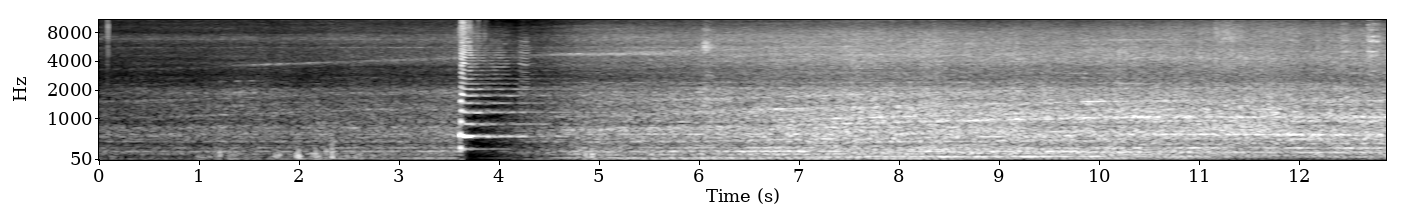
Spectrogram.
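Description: A train approaching, sounding one short, loud horn blast a little under four seconds in. It grows steadily louder and then stays loud with a dense rumble as it runs through.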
